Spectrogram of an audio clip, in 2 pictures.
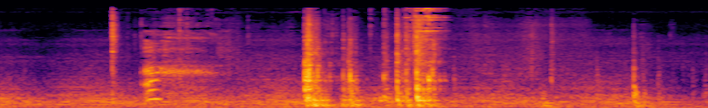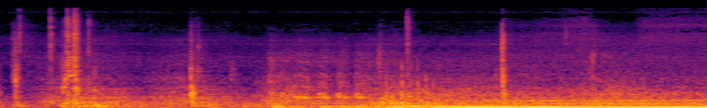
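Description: A few sharp clicks and rattles inside a car, then about three-quarters of the way in the car's engine starts and settles into a steady low idle.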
